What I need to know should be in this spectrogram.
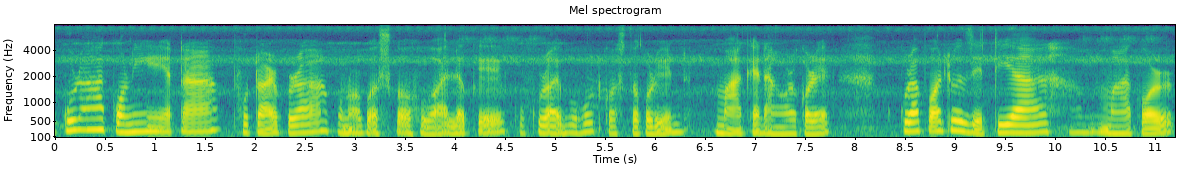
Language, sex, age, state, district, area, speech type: Assamese, female, 45-60, Assam, Golaghat, rural, spontaneous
